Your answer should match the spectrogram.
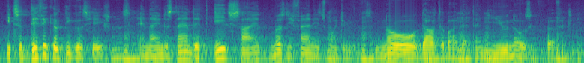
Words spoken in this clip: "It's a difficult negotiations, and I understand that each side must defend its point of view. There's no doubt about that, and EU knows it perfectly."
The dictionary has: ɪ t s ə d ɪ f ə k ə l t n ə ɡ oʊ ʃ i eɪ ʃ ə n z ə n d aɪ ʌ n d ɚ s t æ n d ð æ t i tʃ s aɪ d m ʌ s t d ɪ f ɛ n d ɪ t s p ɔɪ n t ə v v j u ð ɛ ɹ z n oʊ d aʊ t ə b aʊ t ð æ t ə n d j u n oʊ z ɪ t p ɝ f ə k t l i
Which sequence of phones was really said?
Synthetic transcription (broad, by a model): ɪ t s ə d ɪ f ə k ə l t n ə ɡ oʊ s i eɪ ʃ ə n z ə n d aɪ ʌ n d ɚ s t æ n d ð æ t i tʃ s aɪ d m ʌ s t d ɪ f ɛ n d ɪ t s p ɔɪ n t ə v v j u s n oʊ d aʊ t ə b aʊ t ð æ t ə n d j u n oʊ z ɪ t p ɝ f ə k t l i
